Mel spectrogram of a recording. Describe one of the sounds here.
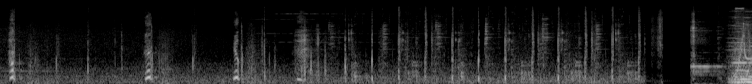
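Footsteps crunch quickly over sandy ground.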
